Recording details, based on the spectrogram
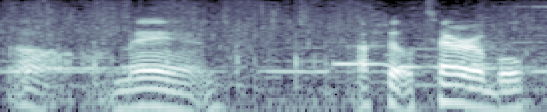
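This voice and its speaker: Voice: medium pitch, slow, lo-fi sound, music in the background. A gamer making casual, muttered asides as commentary while playing a story quest.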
